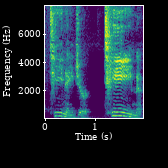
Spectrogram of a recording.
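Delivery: تینیجر با تاکید روی تین; stress on teen. Shown as a demonstration. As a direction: hit the teen syllable hard. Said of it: "تلفظم تاکیدم روی تین هست". (تاکید روی «تین»)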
